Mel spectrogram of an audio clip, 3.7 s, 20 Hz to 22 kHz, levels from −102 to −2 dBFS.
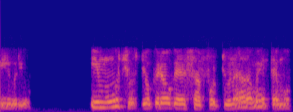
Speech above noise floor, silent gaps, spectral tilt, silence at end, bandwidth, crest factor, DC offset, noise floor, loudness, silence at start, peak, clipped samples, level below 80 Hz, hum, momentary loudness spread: over 52 dB; none; -4.5 dB/octave; 0.05 s; 4 kHz; 14 dB; under 0.1%; under -90 dBFS; -38 LUFS; 0 s; -26 dBFS; under 0.1%; -86 dBFS; none; 7 LU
